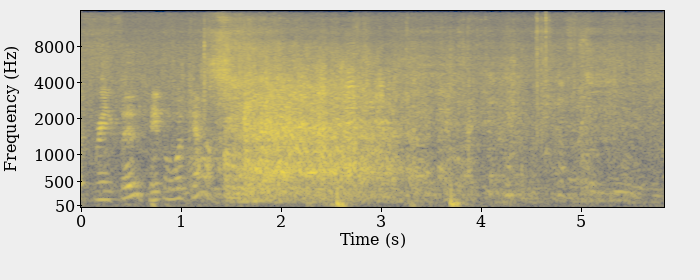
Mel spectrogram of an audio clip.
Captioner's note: audience laughing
